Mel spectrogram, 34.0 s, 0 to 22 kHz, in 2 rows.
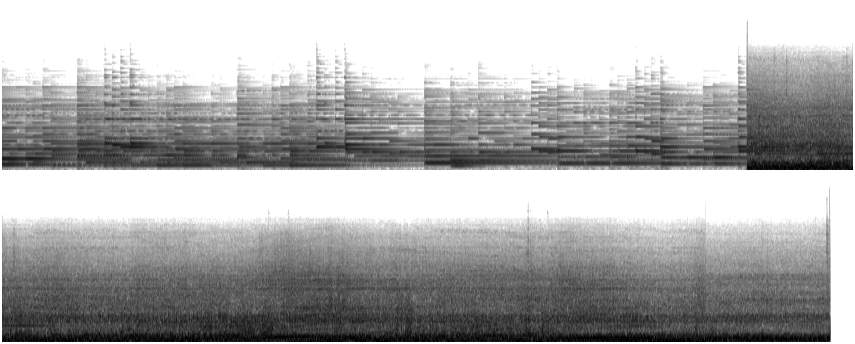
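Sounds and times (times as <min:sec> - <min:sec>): motorcycle engine: 0:14.9 - 0:33.6
wind noise: 0:14.9 - 0:33.6.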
